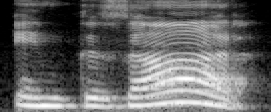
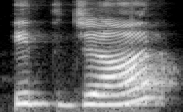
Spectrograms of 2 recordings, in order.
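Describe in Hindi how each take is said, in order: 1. पहले स्वर के बाद अनुनासिक ध्वनि आती है। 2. पहले स्वर के बाद कोई अनुनासिक ध्वनि नहीं है। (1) "जैसे ही ऊपर बिंदी लग गई तो ये हो गया इंतजार"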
